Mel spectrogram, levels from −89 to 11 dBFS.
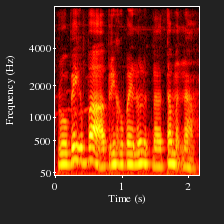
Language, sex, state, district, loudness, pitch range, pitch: Garo, male, Meghalaya, South Garo Hills, -16 LUFS, 125-160 Hz, 150 Hz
